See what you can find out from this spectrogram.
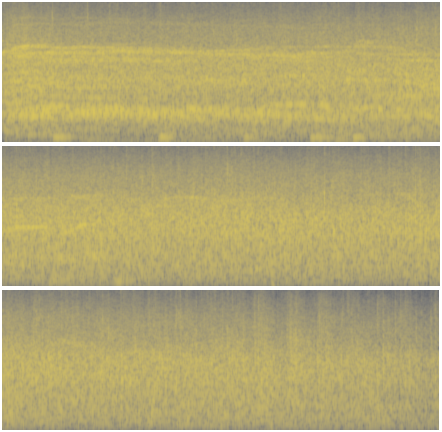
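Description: A large crowd bursts into sustained, loud applause with cheering and whoops, a big cheer for the late musician, dense clapping holding steady for the whole stretch with no talking over it.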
